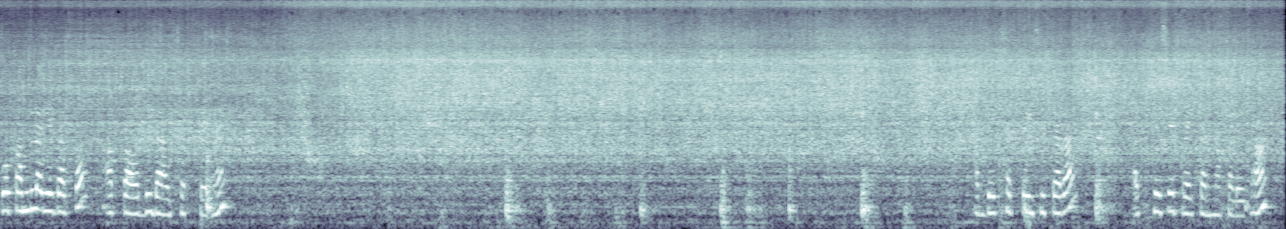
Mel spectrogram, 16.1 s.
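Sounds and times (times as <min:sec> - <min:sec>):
vegetables sizzling in hot oil: 0:00.0 - 0:16.0
metal spatula scraping a pan: 0:05.4 - 0:14.9.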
